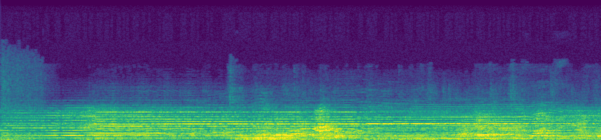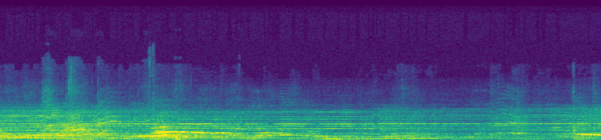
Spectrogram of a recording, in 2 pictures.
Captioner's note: children's sounds playing background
